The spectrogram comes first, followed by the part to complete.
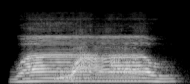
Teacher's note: ওয়াওটা হলো দুই ঠোঁট গোল করে।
